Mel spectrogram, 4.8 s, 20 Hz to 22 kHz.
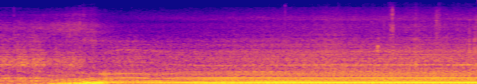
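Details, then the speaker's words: BMW M6 V10, not driven for a while, with low-battery warnings despite a long AGM charge: cranks about a second, longer than expected, then flares and holds a loud, steady cold idle echoing off a nearby wall. Cause unconfirmed. "bit longer than i was expecting you can hear the thing is actually quite loud on tick over however we are next to a wall"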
